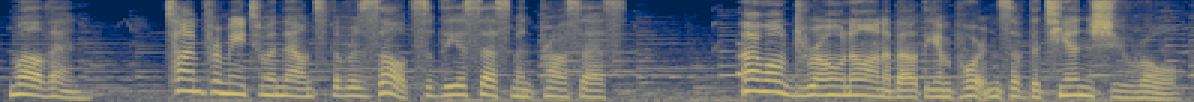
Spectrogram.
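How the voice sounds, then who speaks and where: A woman's voice: mid-range voice, close to an everyday voice. A woman playing a cunning, composed intelligence chief in a video game, speaking with poised assurance.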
